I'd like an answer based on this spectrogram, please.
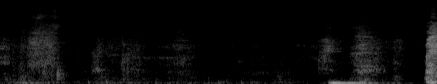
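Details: French Bulldog Loki during a typical morning indoors: noisy, breathy dog vocal bursts near the start and a louder, deeper snorting grunt late on, ending in a sharp burst, with quiet room noise between.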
